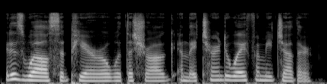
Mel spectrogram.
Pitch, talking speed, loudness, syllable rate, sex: 180 Hz, 275 wpm, -18 LUFS, 6.3 syllables/s, female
